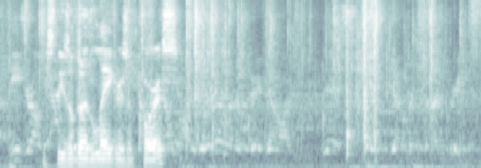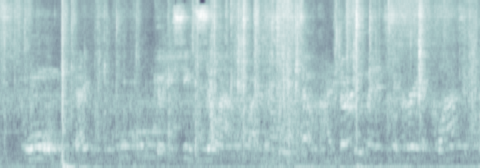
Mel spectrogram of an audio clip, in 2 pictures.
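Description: Foil card packs rustle and slap together as they are handled.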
